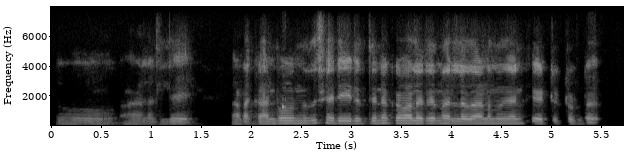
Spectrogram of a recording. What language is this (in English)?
Malayalam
